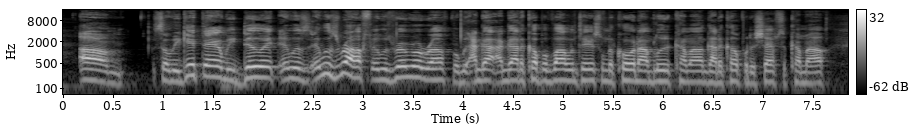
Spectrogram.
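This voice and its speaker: With an American accent and a high pitch, a man talks very fast with hardly any pauses and ordinary pitch variation, in a very clean recording with a silent background. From US South, Palatka, Florida. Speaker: private chef. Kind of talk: casual interview. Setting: studio. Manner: halting, many fillers and restarts.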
